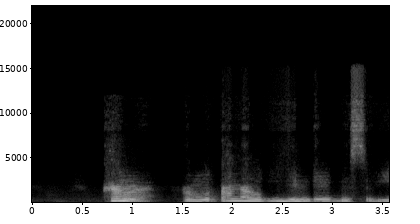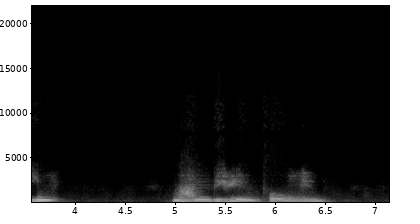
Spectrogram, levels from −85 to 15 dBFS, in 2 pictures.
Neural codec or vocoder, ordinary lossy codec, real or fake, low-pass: codec, 44.1 kHz, 0.9 kbps, DAC; Opus, 32 kbps; fake; 14.4 kHz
